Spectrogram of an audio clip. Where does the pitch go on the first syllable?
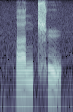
high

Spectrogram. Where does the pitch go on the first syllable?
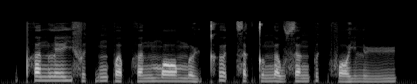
high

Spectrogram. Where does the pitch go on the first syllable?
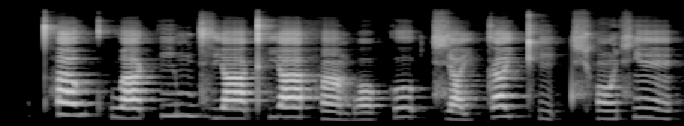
high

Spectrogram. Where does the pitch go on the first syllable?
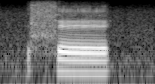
high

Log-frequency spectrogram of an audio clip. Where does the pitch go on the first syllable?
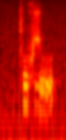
low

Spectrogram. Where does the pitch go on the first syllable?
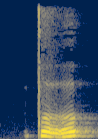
low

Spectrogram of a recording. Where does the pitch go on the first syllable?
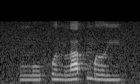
rising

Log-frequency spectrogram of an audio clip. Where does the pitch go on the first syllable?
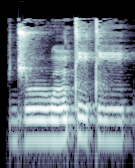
low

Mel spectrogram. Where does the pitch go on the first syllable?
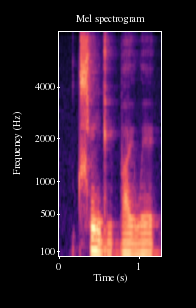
falling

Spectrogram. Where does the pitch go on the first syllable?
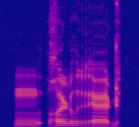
low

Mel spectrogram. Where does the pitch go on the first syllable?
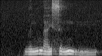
rising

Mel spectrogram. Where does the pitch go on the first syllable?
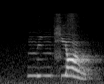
high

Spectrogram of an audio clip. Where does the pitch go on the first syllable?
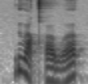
falling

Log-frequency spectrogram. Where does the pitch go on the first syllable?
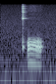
low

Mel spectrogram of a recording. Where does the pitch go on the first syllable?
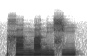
high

